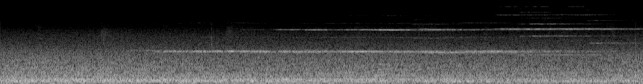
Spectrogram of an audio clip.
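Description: Yoga Express train rolling in with a steady rumble, and a thin high wheel squeal held for about four seconds in the middle.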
